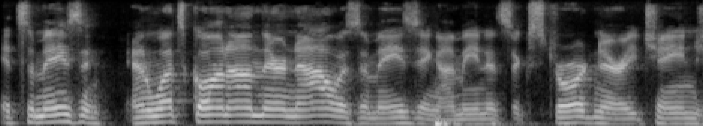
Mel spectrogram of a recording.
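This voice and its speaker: A man with a plain, everyday voice talks at a moderate pace, his pitch varying in an ordinary way. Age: 60s. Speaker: author and self-help teacher. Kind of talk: casual interview.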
